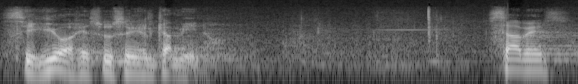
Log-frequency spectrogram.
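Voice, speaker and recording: A man's voice: lowish voice, lively intonation, slow pace, a little hiss or hum. A man preaching a sermon, telling the story and asking the congregation questions. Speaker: pastor. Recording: reverberant church hall.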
